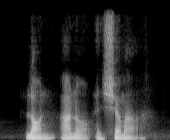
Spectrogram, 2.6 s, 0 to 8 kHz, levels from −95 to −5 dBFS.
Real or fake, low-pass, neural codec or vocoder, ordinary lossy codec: fake; 7.2 kHz; codec, 24 kHz, 0.9 kbps, DualCodec; none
